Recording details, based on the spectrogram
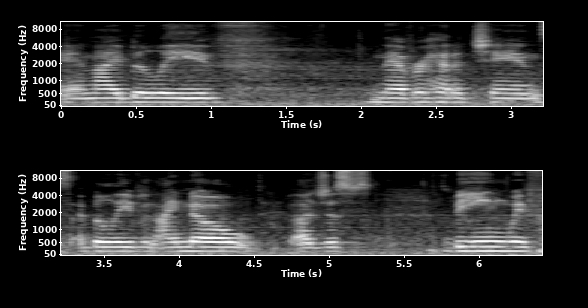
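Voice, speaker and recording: In a room with audible echo, a woman with a non-native accent speaks at a very slow pace in a fairly low pitch. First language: not English. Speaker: photographer. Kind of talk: talk to a live audience. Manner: hesitant, many fillers.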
